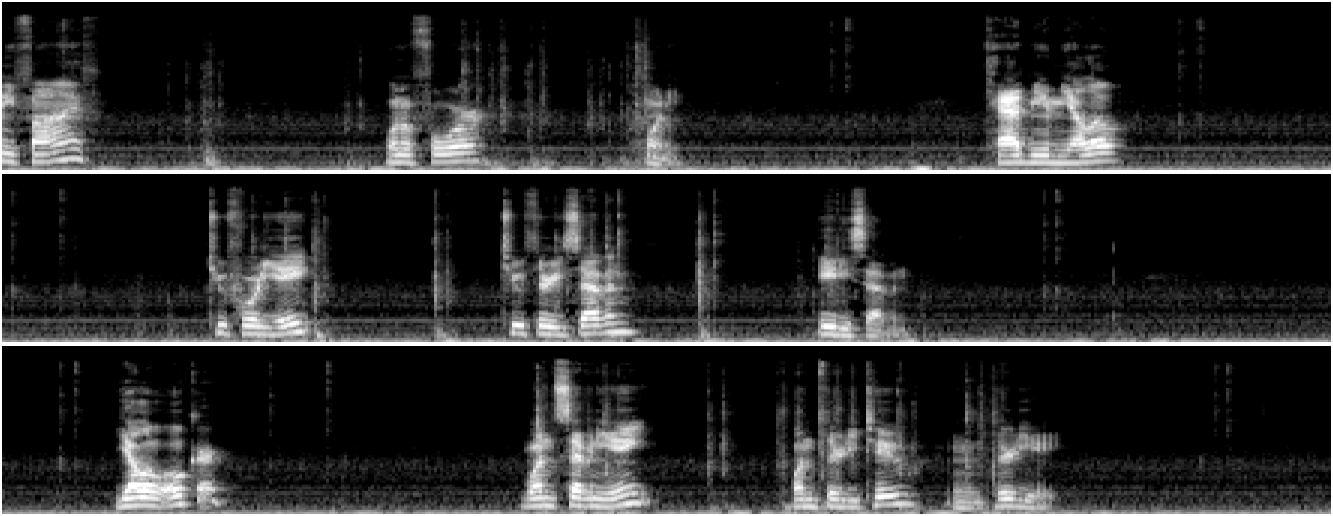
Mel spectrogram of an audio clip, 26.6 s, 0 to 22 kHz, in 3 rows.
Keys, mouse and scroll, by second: 0.3-0.7 scroll up 2, 1.3 KP_7, 1.5 KP_5, 2.4 Tab, 3.2-4.3 typing, 4.0 Tab, 5.7 click, 8.0 click, 9.1 click, 10.6 KP_2, 10.9 KP_4, 11.0 KP_8, 11.9 Tab, 12.7 KP_2, 13.0 KP_7, 14.4 KP_8, 14.5 KP_7, 16.0 click, 18.3 click, 19.7 click, 21.4 KP_1, 21.7 KP_7, 21.9 KP_8, 22.6 Tab, 23.0-24.4 typing, 23.8 Tab, 26.0 scroll up 1.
